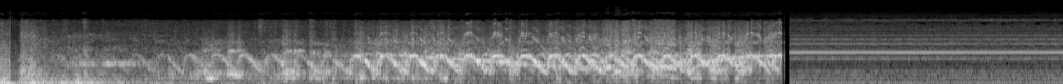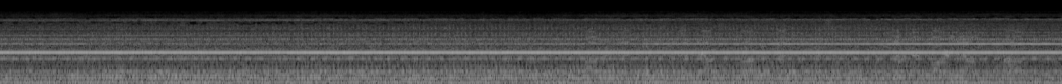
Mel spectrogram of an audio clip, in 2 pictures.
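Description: Police car siren sounding during a pursuit: a quick repeated yelp, then a slower wail that falls and rises again. It cuts off abruptly about ten seconds in, leaving a steady, quieter hum with a few steady tones.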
